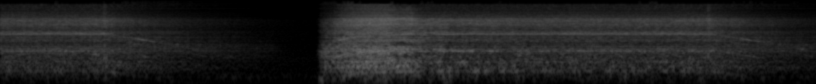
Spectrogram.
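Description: Blender pureeing tomatoes for canning juice: a steady motor whine winds down to near silence, then restarts abruptly at full power and runs loud and constant up close.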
